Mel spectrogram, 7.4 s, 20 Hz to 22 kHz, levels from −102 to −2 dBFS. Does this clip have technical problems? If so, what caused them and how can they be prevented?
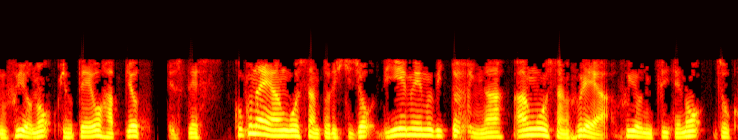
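Yes. The speech sounds buzzy and synthetic, with nothing above 4 kHz, a plainly audible AMR narrowband mobile codec sound. AMR-NB samples at 8 kHz and rebuilds the voice from a pitch predictor and a few pulses driving a vocal tract model. The degree of damage fits a low mode of around 7.4 kbps. Using a wideband or higher-rate codec mode, or recording locally rather than over a mobile call, prevents this.

At 1.40 to 1.77 s (280 ms) and 4.56 to 4.82 s (120 ms) the sound is drawn out and then fades away. At 6.68 to 6.74 s (40 ms) there is a brief dip. These are lost AMR speech frames: corrupted frames failed their checksum, so the decoder repeated the last good settings with falling gain. A stronger radio link or better error protection would prevent the losses.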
